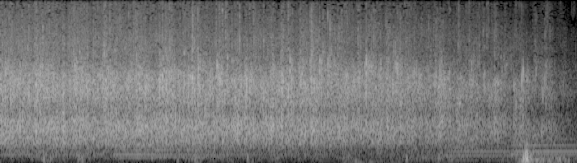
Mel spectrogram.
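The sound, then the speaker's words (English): An audience claps hands in a sustained, dense burst of applause that holds steady before gradually fading toward the end, with no one speaking over it. “Clap your hands and receive the word of the Lord today.”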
